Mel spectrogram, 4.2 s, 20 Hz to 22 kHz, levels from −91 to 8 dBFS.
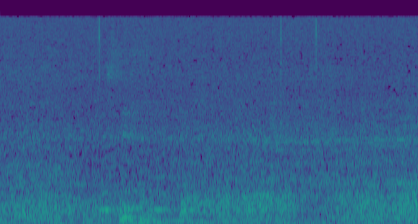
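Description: Clock drift buffer slips, 1.14 to 3.24 s: clicks every 1.05 s, likely as mismatched device clocks force a few samples to be dropped or repeated.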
